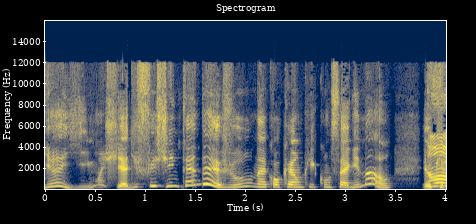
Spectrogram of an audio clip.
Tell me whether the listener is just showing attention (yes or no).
yes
